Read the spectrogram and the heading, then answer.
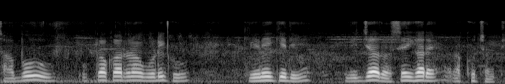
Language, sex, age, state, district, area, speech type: Odia, male, 18-30, Odisha, Kendrapara, urban, spontaneous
